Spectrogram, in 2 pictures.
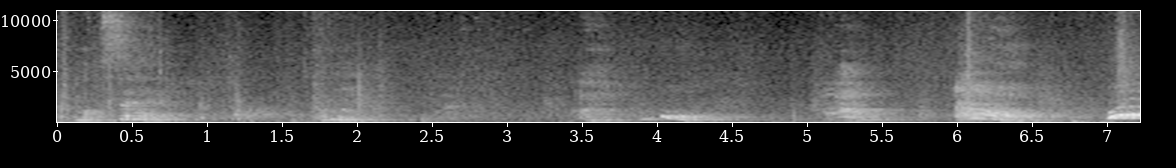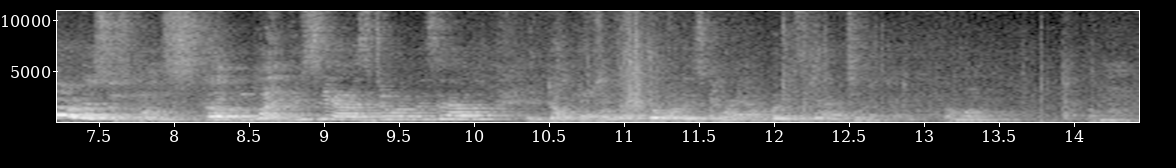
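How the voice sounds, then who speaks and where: A woman's voice: high-pitched, sing-song, a little slow, long pauses, dark tone, voice pushed up. A woman as a loving, coaxing mama. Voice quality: coaxing, affectionate, exclaiming. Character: loving, patient Southern mother coaxing her little girl. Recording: echoey hall, mic far off.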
